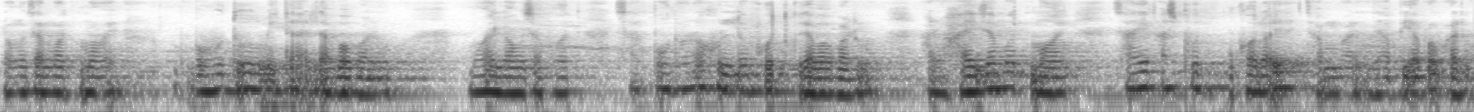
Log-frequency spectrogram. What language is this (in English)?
Assamese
